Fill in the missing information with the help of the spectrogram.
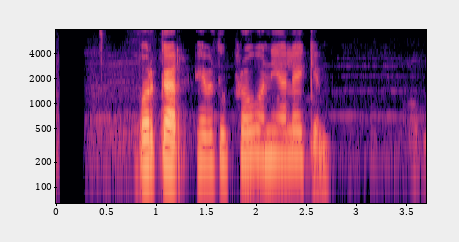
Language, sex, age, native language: Icelandic, female, 30-39, Icelandic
